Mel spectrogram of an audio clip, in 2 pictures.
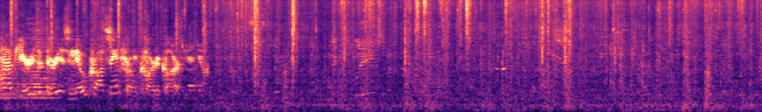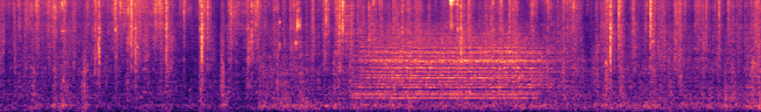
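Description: A train rumbles steadily along a track.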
